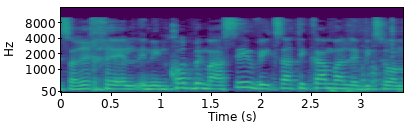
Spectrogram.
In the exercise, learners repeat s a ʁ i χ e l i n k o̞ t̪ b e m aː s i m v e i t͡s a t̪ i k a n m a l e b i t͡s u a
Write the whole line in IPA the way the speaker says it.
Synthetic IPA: t͡s a ʁ i χ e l i n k o̞ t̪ b e m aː s i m v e i t͡s a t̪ i k a m a l e b i t͡s u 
